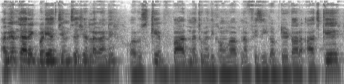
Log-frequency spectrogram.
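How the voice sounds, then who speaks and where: A man's voice: mid-range voice, little pitch movement, fast, dark tone. A young man vlogging casually to camera about his fitness routine, talking with a sore throat and a slight cold, switching between Hindi and English phrases. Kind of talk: casual vlog talk to camera. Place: home, then gym.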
